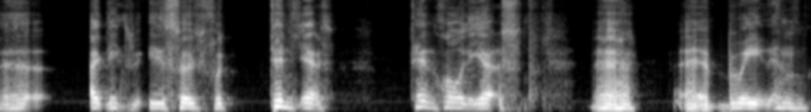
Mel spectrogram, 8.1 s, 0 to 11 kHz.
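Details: Adult man born 1968 with severe cerebral palsy after about 45 minutes without oxygen at birth; speech recognition programs struggle with his speech; dysarthria (cerebral palsy).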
